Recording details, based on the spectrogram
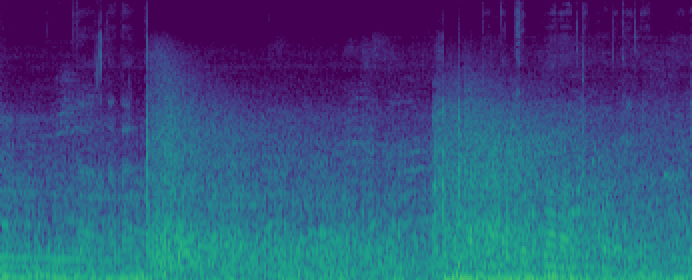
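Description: Fireworks bursting overhead at an outdoor show in Aldershot, near London, with a dense continuous crackle and booming rumble, a sharp loud burst around the middle and another surge later, and a voice talking faintly underneath.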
